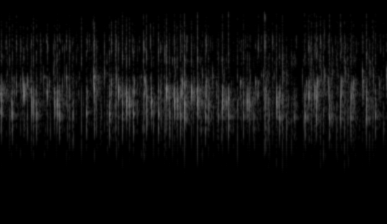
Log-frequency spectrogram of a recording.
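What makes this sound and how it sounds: A segmented plastic articulated lobster fidget toy is held beside the microphone and shaken and wiggled by hand. It gives a dense, continuous stream of small, bright plastic clicks and rattles from its segments, with no low end and only a very short gap near the four-second mark.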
